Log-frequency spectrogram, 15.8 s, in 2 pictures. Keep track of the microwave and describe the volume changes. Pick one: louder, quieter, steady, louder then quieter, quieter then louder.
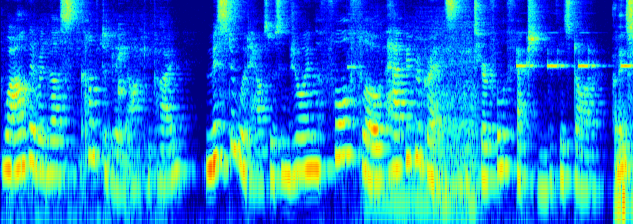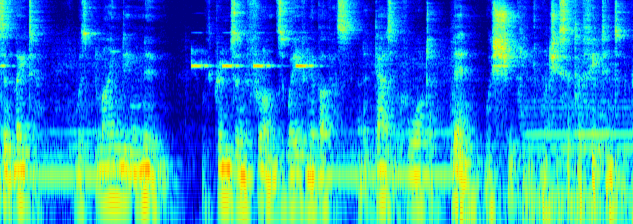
steady.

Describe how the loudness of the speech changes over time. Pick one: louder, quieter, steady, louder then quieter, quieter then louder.
steady.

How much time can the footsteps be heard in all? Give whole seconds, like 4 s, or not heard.
not heard.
